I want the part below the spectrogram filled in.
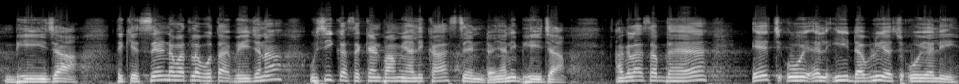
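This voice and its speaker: A man teaching an English vocabulary lesson, spelling words letter by letter and asking questions that he answers himself. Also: on the high side. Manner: asks questions and answers them himself, addresses viewers as children. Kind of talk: classroom-style vocabulary lesson. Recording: long hall reverb.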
